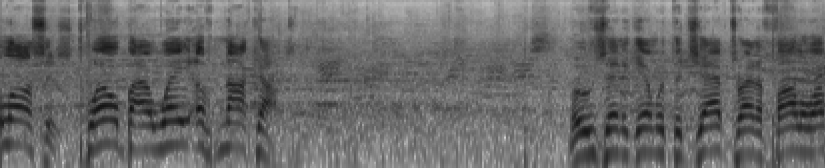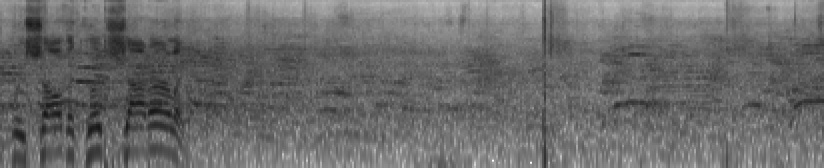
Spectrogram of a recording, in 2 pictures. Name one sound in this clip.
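Boxing gloves thud against a boxer's body.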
